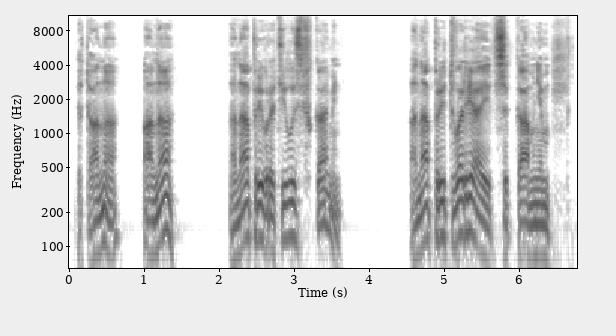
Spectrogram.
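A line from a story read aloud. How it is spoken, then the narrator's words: Irritated insistent repetition. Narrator (Russian): твердил труп и раздраженно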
